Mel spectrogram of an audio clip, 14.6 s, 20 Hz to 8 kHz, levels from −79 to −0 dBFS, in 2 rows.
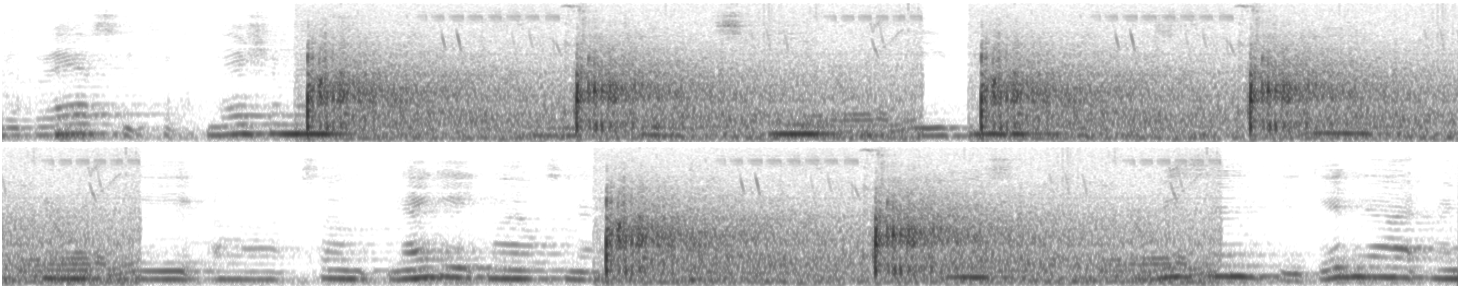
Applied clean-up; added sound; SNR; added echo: none; Gunshot, gunfire; -5 dB; reverberation time 0.9 s.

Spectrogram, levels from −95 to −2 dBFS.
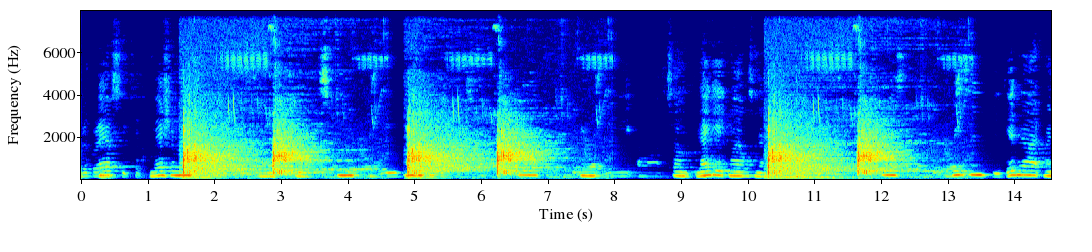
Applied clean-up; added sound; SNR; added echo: classical method WPE with log-MMSE.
